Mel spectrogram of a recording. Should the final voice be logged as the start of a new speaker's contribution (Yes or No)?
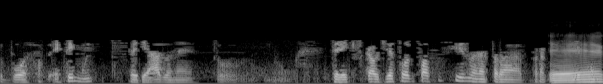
Yes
